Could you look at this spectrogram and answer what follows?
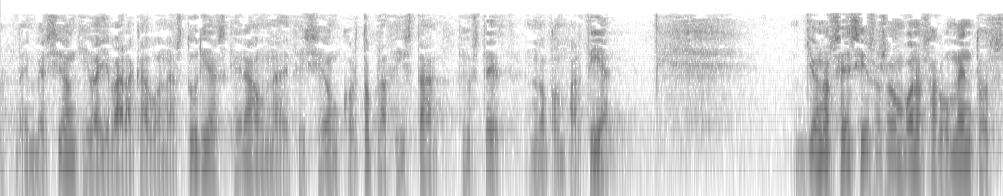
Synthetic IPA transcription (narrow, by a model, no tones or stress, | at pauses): lʔa̰imbe̞ɾsjo̞ŋkeiβaʎe̞β̞aɾakaβ̞o̞enast̪uɾjaske̞ɾaunað̞e̞θisjo̞ŋko̞ɾt̪o̞plaθist̪akeust̪e̞ðno̞ko̞mpa̰ɾt̪ia | ɟ͡ʝo̞no̞se̞sie̞so̞so̞mbwe̞no̞saɾɣumẽnt̪o̞s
